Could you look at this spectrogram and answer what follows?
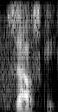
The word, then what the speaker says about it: Gzowski: Peter Gazowski doing interviews and shit like that, you know. – The G is not pronounced. – Gazowski.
